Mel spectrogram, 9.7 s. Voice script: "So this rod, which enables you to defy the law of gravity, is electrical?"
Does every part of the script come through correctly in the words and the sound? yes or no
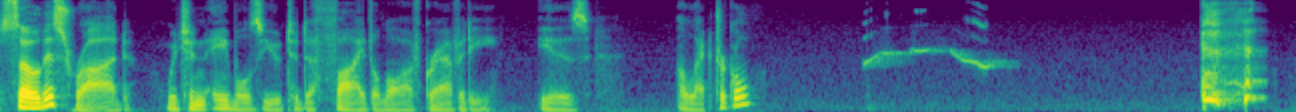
no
